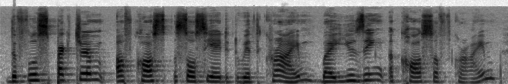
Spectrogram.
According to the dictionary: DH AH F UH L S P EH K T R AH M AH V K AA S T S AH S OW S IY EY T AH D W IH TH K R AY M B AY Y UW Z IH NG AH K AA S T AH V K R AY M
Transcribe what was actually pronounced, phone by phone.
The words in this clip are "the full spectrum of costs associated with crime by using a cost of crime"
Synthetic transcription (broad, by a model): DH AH F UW L S P EH K T R AH M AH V K AA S S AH S OW S IY EY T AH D W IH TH K R AY M B AY Y UW Z IH NG AH K AA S AH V K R AY M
